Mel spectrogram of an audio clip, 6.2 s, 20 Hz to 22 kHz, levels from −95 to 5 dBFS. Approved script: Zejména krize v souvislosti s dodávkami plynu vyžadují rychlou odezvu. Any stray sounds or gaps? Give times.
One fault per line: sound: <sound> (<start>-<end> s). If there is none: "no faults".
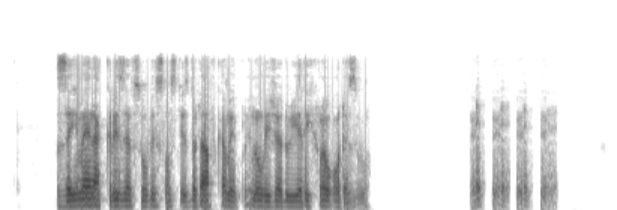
sound: laugh (4.7-5.6 s)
